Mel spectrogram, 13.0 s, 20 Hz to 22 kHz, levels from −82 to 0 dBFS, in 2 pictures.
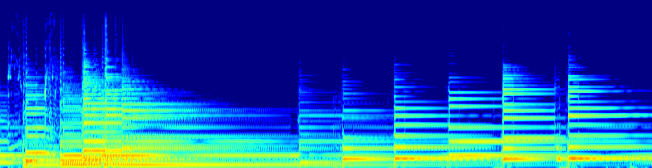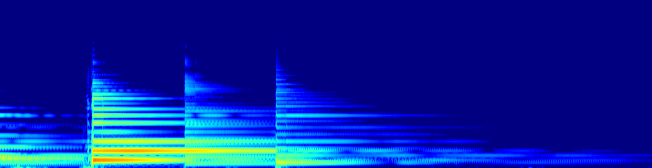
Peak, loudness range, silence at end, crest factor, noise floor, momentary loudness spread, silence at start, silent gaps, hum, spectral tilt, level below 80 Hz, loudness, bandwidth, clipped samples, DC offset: -8 dBFS; 12 LU; 3 s; 20 dB; -71 dBFS; 16 LU; 0 s; none; none; -8.5 dB/octave; -56 dBFS; -27 LUFS; 12 kHz; under 0.1%; under 0.1%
